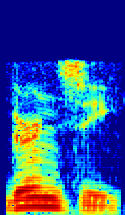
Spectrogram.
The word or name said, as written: Guernsey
